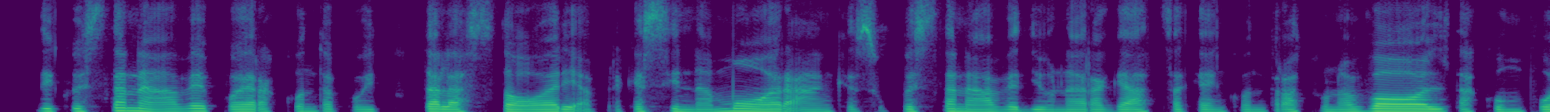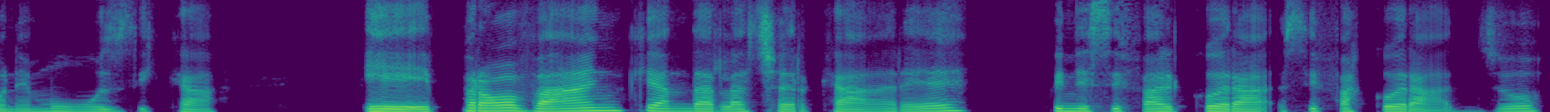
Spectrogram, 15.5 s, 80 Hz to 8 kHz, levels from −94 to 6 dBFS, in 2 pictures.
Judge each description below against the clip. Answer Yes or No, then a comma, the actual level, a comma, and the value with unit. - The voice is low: No, medium, 160 Hz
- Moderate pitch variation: No, narrow, 1.9 semitones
